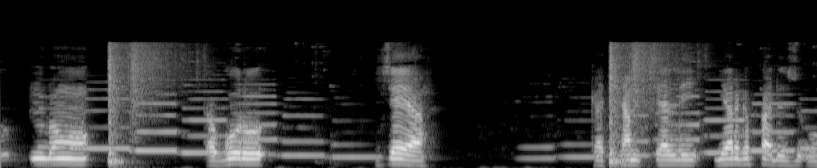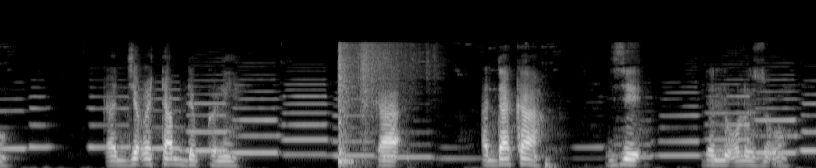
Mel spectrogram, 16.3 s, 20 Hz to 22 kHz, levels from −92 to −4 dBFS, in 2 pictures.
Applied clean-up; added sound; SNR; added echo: classical method log-MMSE.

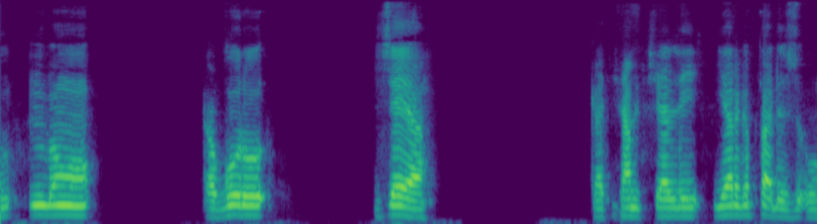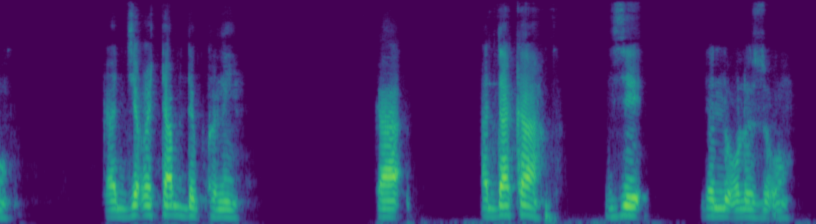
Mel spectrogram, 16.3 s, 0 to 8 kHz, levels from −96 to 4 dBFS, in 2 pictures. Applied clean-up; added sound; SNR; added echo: neural mask model Resemble Enhance denoiser.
